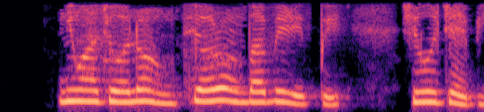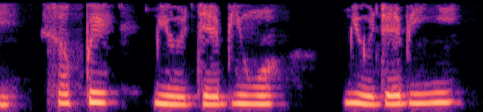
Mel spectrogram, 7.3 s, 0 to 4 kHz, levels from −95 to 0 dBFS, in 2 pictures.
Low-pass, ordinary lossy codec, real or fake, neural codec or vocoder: 3.6 kHz; AAC, 24 kbps; real; none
